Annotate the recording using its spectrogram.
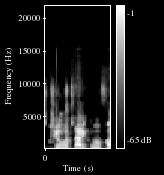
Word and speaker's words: Tagovailoa: Like, people now know it's Tua Tagovailoa.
